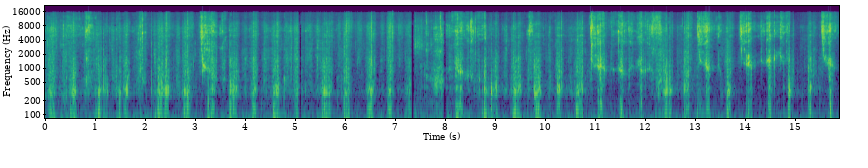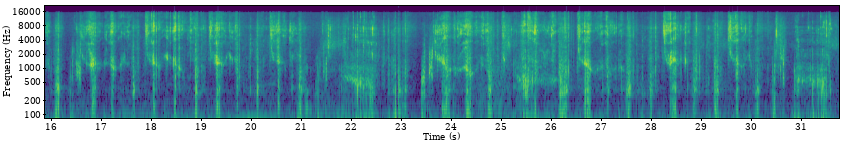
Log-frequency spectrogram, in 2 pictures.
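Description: Close-miked crunching and chewing of small pink food cubes eaten by the spoonful, a quick run of short crisp crunches that goes on throughout.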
